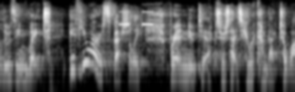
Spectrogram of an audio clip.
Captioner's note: timer beeps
